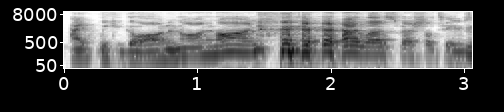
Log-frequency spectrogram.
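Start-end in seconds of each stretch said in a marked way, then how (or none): 1.5-2.0 loud, high laugh; burst of laughter. Real, not acted. Talking about special teams, a loud happy laugh. 2.1-3.1 said through a laugh. Real, not acted. Confessing love for special teams, laughing.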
